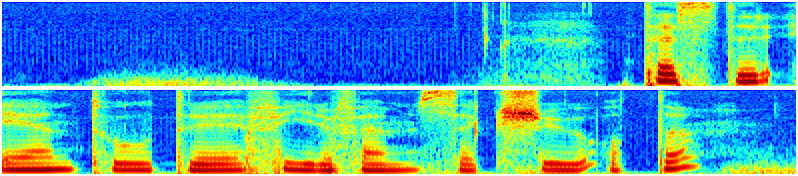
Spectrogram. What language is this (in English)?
Norwegian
